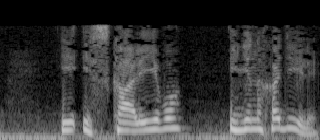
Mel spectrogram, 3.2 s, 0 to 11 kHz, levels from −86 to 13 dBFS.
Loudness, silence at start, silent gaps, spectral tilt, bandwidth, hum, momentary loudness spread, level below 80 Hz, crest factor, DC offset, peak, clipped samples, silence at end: -18 LUFS; 0 s; none; -6.5 dB/octave; 6.6 kHz; none; 19 LU; -34 dBFS; 14 dB; under 0.1%; -6 dBFS; under 0.1%; 0 s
